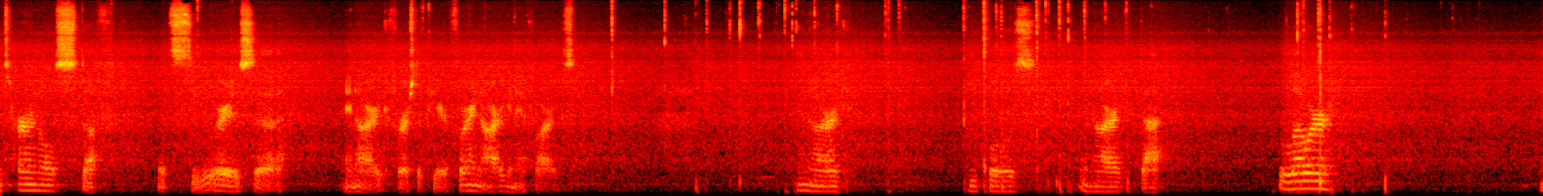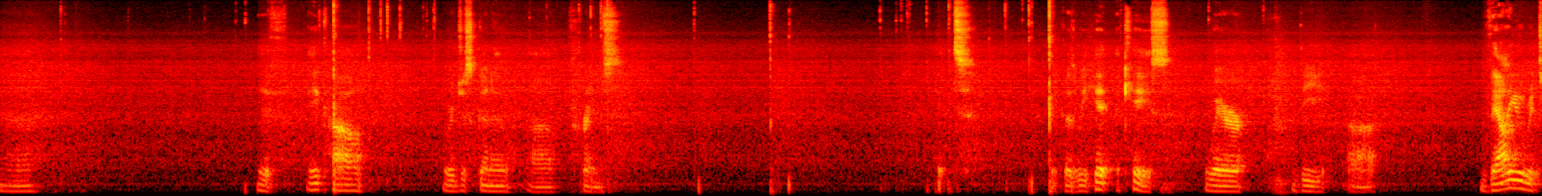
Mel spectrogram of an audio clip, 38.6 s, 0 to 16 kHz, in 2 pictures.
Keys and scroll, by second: 1.2 Up, 2.2 Up, 4.3 Down, 5.3 Down, 5.4 Down, 5.9 Up, 6.5 Left, 7.3 Left, 8.4 Escape, 8.7-14.3 typing, 9.1 Tab, 15.6-17.4 typing, 17.7 shift+Down, 19.9 Right, 23.4 shift+;, 23.9 shift+Return, 24.1 Tab, 26.2-27.4 typing, 28.9 shift+9, 30.3-32.4 typing, 33.9 Up, 34.4 Down, 35.1 Up.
